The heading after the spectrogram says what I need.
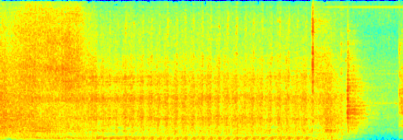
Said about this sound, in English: let you listen to it. It's a good sounding bike.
